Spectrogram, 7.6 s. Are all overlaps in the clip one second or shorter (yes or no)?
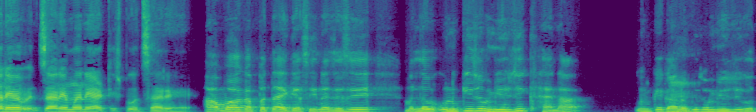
yes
